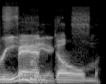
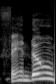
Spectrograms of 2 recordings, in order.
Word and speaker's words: FanDome: I mean, I've been calling it Fandome. Fandome, that's what it is. It's not fandom.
